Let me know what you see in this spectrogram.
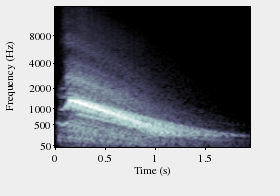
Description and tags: Spaceship laser 01
This sound is created from different recording recorded by Sony IC recorder and apply Delay in Audacity:
Delay type: Bouncing ball
Delay level per echo: -1 dB
Delay time: 0,050
Pitch change effect: pitch/tempo
Pitch change per echo: -1,0%
Number of echoes: 30
Games, laser, Space, Spaceship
